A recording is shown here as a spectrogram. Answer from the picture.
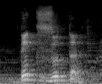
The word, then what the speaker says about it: Deczuta: O pessoal que é descendente polonês, alemão, é um sobrenome meio complicado. Dexuta. – É Dexuta, é assim que se pronuncia? – Isso, é, como se escreve.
